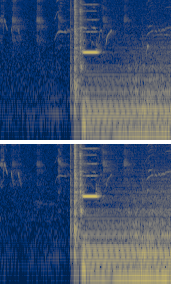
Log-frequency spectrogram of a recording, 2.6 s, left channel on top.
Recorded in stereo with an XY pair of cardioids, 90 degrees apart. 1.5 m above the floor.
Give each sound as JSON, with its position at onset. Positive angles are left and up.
{"t": 1.1, "sound": "a microwave", "azimuth_deg": -45, "distance_m": 0.7}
